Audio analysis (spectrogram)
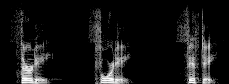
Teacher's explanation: So, you're stressing the first syllable there.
